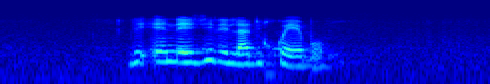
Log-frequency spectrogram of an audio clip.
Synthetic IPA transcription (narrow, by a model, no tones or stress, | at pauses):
lɪʔened͡ʒʼilɪladik͡xʼwɛːbɔ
